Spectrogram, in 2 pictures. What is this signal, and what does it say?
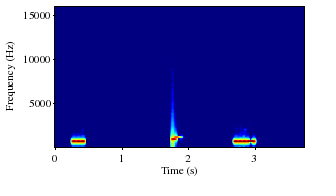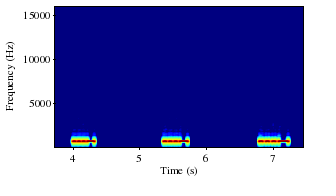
Morse code, heard as a keyed tone, about 33 wpm, spaced as for 8 wpm, 700 Hz. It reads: S VVVV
